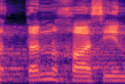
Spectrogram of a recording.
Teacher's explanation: یہاں پر آواز کو ناک میں لے جا کے نہیں پڑھیں گے، یعنی اخفا نہیں کریں گے، اظہار کریں گے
